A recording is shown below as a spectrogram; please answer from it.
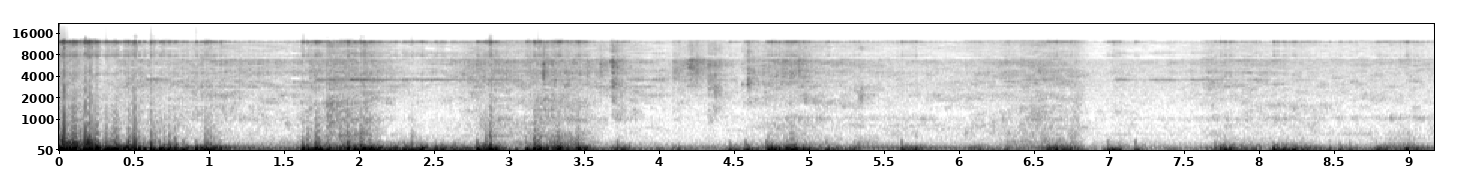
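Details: Rear LSD differential under investigation for abnormal noise. Low, uneven rumbling thumps at about three per second rise and fall with rolling, from the rear axle area; source unconfirmed.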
